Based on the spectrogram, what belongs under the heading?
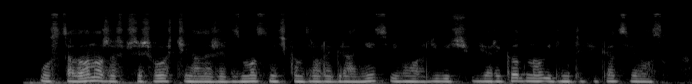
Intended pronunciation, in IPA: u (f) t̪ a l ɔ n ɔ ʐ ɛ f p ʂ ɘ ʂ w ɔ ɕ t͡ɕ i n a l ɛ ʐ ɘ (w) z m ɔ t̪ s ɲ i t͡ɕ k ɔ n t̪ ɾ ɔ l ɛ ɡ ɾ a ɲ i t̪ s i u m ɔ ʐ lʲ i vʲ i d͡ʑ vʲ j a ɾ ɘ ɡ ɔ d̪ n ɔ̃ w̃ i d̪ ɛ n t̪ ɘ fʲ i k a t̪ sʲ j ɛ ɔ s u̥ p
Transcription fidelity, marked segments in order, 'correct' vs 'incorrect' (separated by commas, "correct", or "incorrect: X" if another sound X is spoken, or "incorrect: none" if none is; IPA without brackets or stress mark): incorrect: s, incorrect: v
